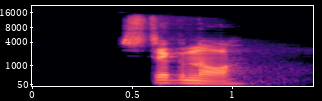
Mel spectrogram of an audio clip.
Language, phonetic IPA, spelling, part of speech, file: Russian, [sʲtʲɪɡˈno], стегно, noun, Ru-стегно.ogg
- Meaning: thigh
